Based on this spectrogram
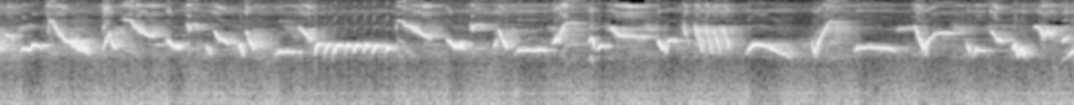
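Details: Black-throated canary (Blackthroat) singing actively, used as tutor song for young and adult canaries: a dense, rapid stream of high varied notes, slurred whistles, sharp upsweeps and short buzzy trills, barely pausing.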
